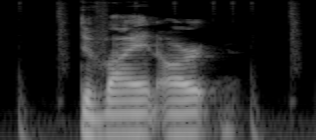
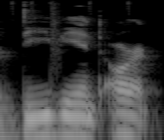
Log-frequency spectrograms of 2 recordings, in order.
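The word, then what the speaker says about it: DeviantArt: look at this guy divine art or deviant art i keep i keep mispronouncing that deviant art um but yeah dude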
